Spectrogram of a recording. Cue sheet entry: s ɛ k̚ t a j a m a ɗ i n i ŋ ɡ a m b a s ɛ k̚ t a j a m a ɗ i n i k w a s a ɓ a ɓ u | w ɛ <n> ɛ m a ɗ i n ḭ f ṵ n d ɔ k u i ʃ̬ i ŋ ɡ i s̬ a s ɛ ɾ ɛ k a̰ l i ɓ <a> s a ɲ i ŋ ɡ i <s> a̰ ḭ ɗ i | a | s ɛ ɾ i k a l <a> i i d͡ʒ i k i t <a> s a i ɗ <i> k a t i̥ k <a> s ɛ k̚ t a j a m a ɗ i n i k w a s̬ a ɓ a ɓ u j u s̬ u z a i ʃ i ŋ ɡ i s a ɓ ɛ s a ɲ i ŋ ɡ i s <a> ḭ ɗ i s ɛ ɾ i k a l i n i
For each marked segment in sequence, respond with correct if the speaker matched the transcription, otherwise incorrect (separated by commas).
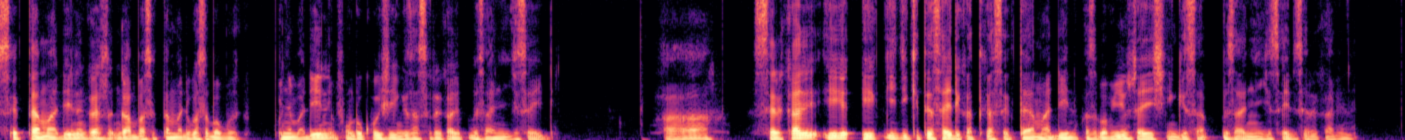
incorrect, incorrect, correct, incorrect, incorrect, correct, correct, correct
